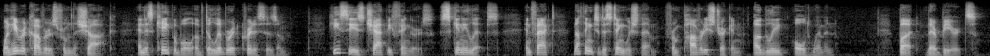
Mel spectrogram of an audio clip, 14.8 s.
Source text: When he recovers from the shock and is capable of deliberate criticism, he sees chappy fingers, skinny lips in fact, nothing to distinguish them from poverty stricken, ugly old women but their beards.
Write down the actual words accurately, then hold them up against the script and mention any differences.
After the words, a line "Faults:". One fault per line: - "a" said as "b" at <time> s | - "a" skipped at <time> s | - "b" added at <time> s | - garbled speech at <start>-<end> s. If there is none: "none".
When he recovers from the shock and is capable of deliberate criticism, he sees chappy fingers, skinny lips in fact, nothing to distinguish them from poverty stricken, ugly old women but their beards.
Faults:
none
